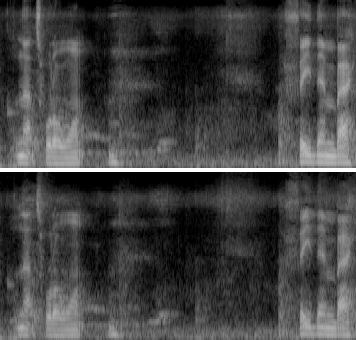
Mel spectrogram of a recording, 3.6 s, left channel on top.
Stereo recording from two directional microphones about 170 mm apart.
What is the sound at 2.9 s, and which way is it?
Speech, 90° left.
